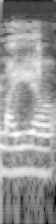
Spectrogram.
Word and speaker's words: Lyell: Later on, there was another idea that was proposed by a contemporary of Darwin, and this was Charles Lyell, or Lyell as some people pronounce it.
